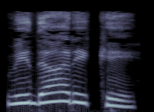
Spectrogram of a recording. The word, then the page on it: ವಿದಾರಕ: kannada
